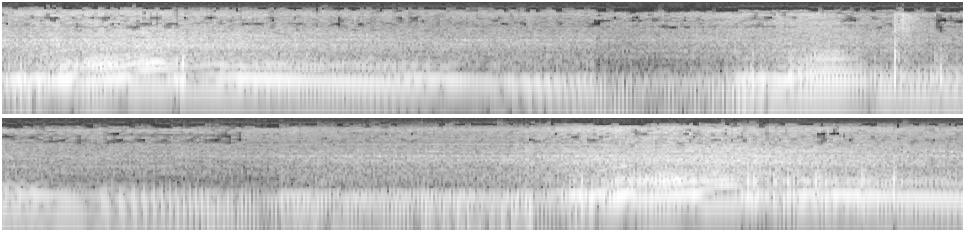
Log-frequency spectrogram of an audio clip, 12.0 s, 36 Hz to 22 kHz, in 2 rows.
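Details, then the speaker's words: R53 Mini Cooper S started and revved repeatedly: clean revs rising and falling with supercharger whine following engine speed plus exhaust note; normal revving. "i'll give you some start up on the rev off the car as well just so that you can hear like the engine and like the supercharger wine and the exhaust as well"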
